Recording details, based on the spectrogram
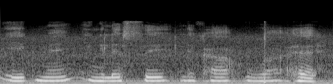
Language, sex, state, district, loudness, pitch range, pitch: Hindi, male, Madhya Pradesh, Katni, -15 LUFS, 160-170 Hz, 165 Hz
